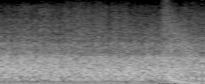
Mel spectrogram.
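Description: Electric commuter train passing close by: a loud, steady rush of wheel and track noise.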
